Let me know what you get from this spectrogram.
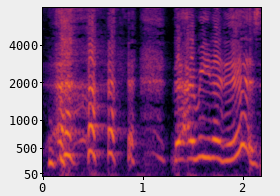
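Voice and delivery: high, loud laugh breaking into the words; laughing through tears. Real, not acted. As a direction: laugh it out while moved. Laughing while tearing up.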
